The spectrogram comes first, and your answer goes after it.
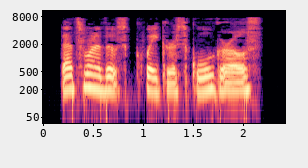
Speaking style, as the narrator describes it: he murmured

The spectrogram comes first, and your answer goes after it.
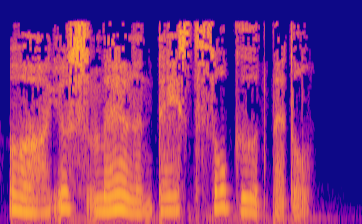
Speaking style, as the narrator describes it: he murmured

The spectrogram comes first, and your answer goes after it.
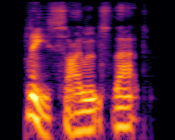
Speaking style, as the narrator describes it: Pax murmurs

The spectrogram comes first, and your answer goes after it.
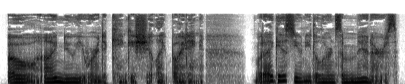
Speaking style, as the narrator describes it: he murmurs in a low, dangerous tone

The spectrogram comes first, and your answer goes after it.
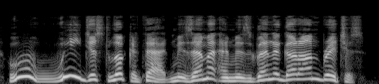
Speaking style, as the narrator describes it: Frog was the first to notice, and he said loudly

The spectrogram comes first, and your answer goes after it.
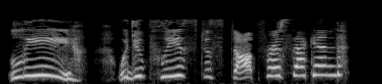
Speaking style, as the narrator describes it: I yelled, clutching at the stitch in my side

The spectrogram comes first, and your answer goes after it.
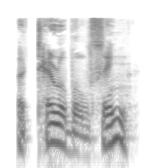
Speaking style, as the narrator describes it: muttered Stormy

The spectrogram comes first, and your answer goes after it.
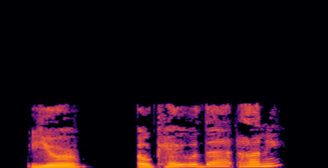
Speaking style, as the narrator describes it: asked Eva hesitantly

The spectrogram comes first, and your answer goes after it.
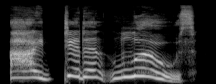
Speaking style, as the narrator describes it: Sunstorm shouted

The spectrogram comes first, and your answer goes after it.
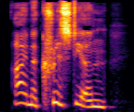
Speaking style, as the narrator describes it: he was shouting

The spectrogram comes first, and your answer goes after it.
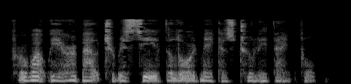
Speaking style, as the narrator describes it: Cyrus, blushing beet red, murmured almost inaudibly

